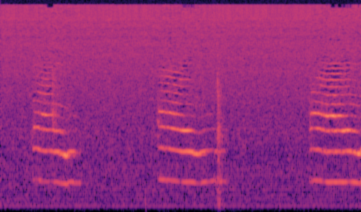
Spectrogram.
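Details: Three drawn-out meows from a house cat, spaced roughly two seconds apart, each tonal and nasal with a slight pitch dip near the end, over low background hum.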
